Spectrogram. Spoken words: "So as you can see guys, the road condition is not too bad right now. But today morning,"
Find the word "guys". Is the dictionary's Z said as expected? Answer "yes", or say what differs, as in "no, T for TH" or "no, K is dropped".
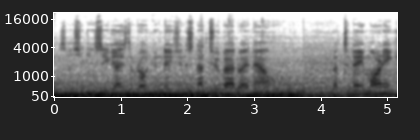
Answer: yes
